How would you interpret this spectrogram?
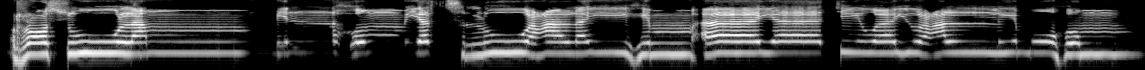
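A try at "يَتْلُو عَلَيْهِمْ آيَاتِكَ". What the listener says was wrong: K-nya hilang. Ayatika. K-nya hilang. jali menghilangkan huruf. Hati-hati. Nggak usah panjang-panjang, tapi sempurnakan makhorijul huruf dan sifatul hurufnya, tingkatan gunahnya. Nggak usah panjang-panjang.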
